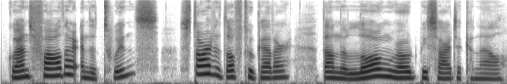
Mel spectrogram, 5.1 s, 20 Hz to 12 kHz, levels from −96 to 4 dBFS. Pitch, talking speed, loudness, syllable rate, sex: 220 Hz, 165 wpm, -17 LUFS, 4.9 syllables/s, female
